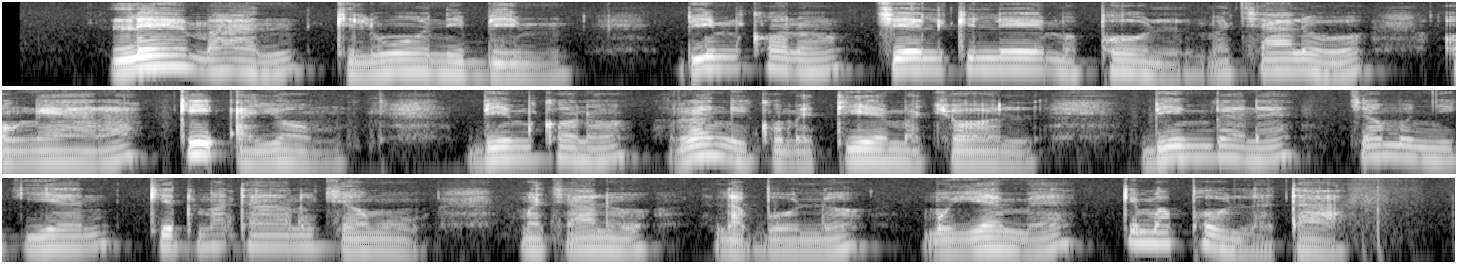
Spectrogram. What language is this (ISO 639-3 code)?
ach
